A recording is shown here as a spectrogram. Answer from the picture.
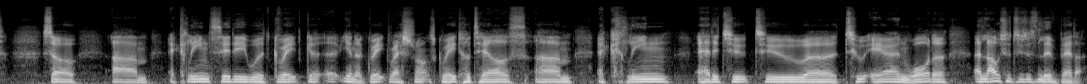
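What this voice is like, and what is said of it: Danish accent. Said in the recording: “you have a Danish accent”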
